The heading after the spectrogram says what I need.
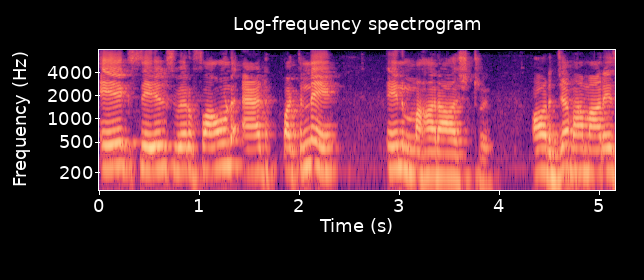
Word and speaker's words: Patne: में एक जगह है पटने, पटना नहीं है, इसका स्पेलिंग है PATNE, पटने।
